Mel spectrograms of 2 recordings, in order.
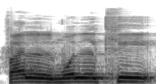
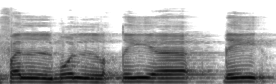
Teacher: di aqsal lisan qaf ya, di pangkal lidah ya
